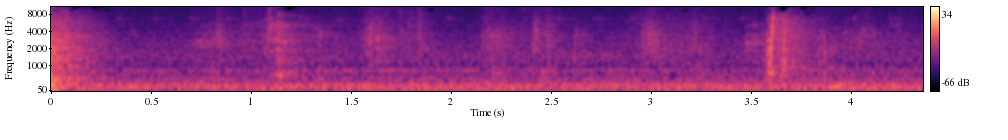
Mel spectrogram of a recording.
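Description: Faint clicks and taps of kitchen utensils and containers being handled on a counter, with one sharp knock right at the start, over a steady low hum.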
